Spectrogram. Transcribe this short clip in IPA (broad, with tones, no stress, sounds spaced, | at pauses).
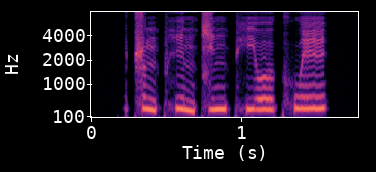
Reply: ʈ͡ʂ ʊ˥˧ ŋ pʰ i˥˩ n t͡ɕ i˥ ŋ pʰ j o˥ ʊ̯ kʰ w e˥ ɪ̯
